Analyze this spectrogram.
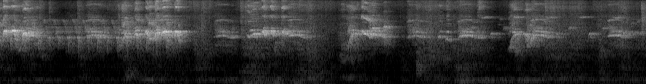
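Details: Nesting Portuguese harlequin canary chicks from a breeding setup give loud, high, squeaky chirp bursts, repeated roughly every second and rising and falling in strength.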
